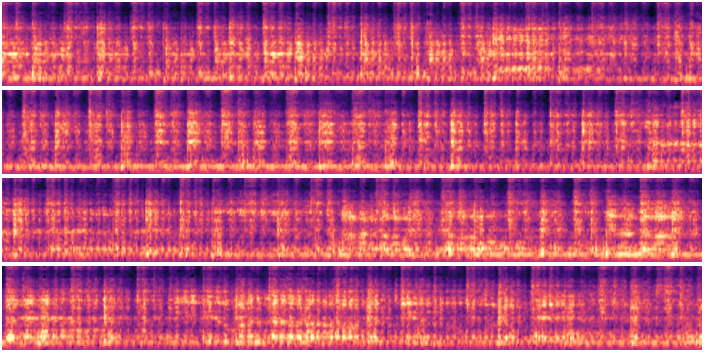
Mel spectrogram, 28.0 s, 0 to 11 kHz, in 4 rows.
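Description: A JBL Flip 5 portable Bluetooth speaker playing a dance track loudly, with a steady beat and a deep bass line that steps to a new note every few seconds, pushed out through its end passive radiator.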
